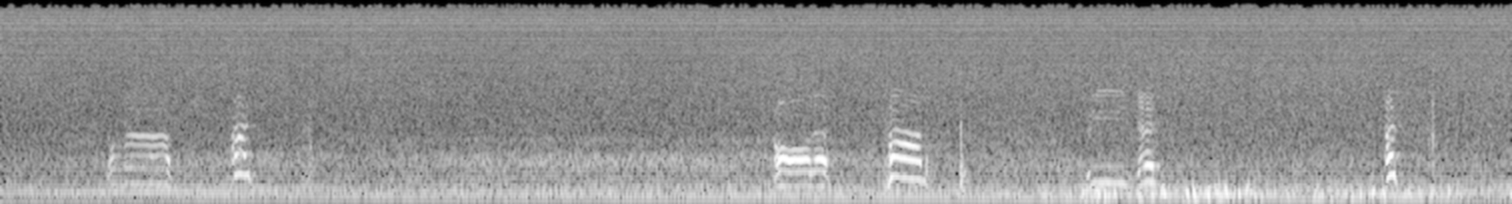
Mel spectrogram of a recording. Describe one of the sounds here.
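A man speaks in short phrases nearby, outdoors.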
